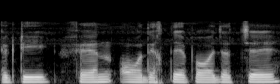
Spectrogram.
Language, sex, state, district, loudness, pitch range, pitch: Bengali, male, Assam, Hailakandi, -15 LUFS, 110-115 Hz, 110 Hz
